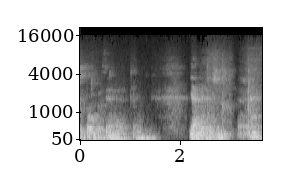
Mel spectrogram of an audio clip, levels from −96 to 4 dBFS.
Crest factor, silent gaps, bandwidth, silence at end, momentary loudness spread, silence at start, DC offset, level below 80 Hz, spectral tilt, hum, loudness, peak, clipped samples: 16 dB; none; 12.5 kHz; 0 s; 16 LU; 0 s; under 0.1%; -34 dBFS; -7 dB/octave; none; -19 LUFS; -2 dBFS; under 0.1%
